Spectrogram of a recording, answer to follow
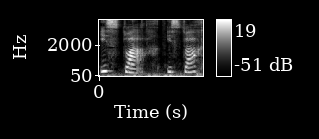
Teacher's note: E aí, no lugar de dizer ma histoire, porque aí vai ter o encontro entre as vogais, lembrando ali que o H não tem som, então é histoire com som de I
